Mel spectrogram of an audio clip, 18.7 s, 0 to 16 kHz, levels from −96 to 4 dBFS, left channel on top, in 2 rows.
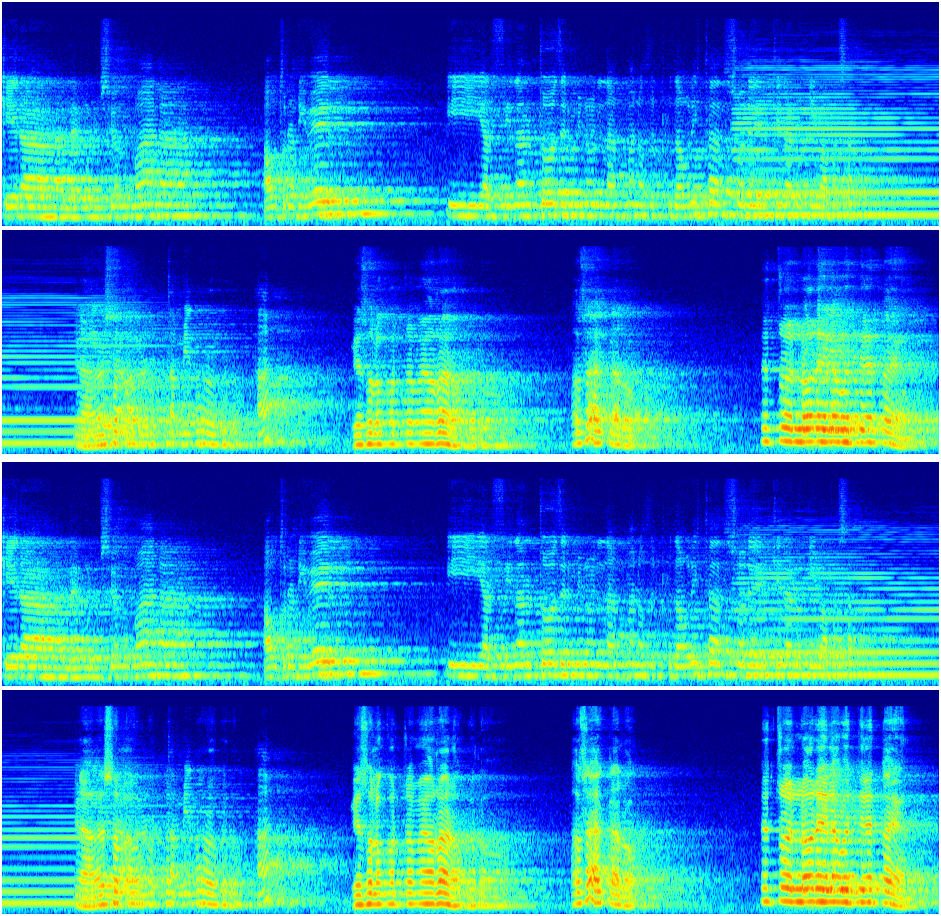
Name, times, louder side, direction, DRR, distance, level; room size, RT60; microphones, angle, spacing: voice 1, 0.0-1.9 2.6-3.6 4.4-8.6 10.1-12.1 17.4-18.0, equal, ahead, -1 dB, 2.5 m, -31 dB
Wind instrument woodwind instrument, 7.2-11.3, equal, 80° left, 4.7 m, -35 dB
voice 2, 10.1-10.8 11.3-11.8 12.9-14.4 15.1-15.7 17.0-18.5, right 2 dB, 70° right, 8 dB, 0.9 m, -22 dB
26.0 x 17.5 x 6.7 m, 2.4 s
head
